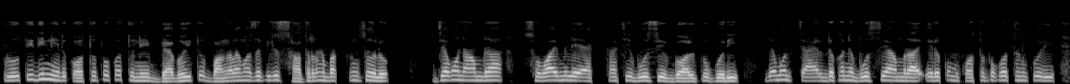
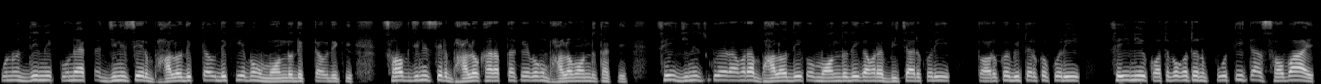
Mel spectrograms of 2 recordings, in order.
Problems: background sounds at intervals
